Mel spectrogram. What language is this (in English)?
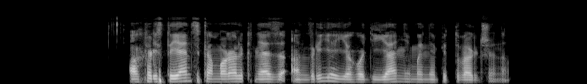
Ukrainian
